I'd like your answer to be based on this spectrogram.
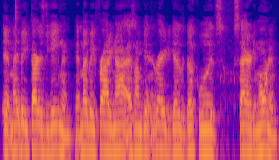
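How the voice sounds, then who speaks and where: A man's voice: medium pitch, steady tone, brisk, rough recording. A man giving a casual, folksy how-to talk, often checking in with the listener as an instructor would. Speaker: duck calling instructor, video host.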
